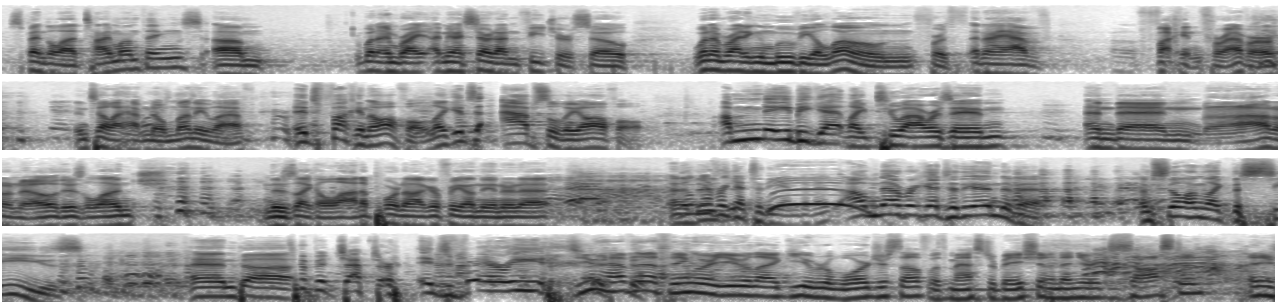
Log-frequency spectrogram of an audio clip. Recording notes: Live from Brooklyn! Recorded at 61Local in Brooklyn on October 1, 2012.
